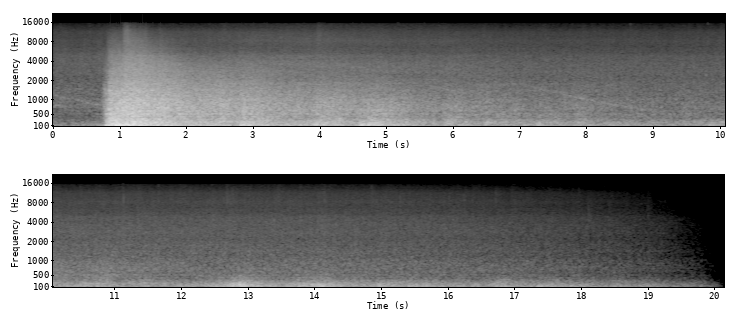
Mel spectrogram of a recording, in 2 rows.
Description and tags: NYC Rain 4 A- lightning crack
NYC Rain Storm; Some traffic noise in background. Rain on street, plants, exterior home. Large Thunder, siren.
